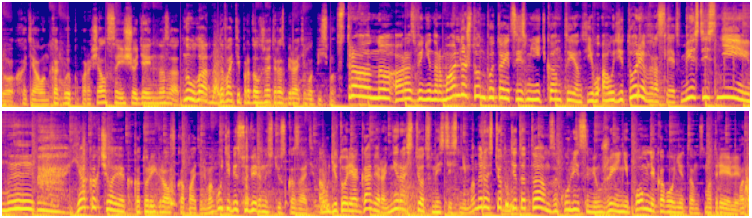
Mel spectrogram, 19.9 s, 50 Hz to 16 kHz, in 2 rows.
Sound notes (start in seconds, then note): 10.4 sigh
